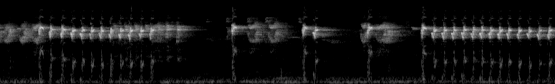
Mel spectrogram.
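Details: Lovebird in the long 'ngekek panjang' chattering style: high, rapid buzzy rattles of about three or four notes per second, delivered in long bursts broken by short grating phrases and brief pauses.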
